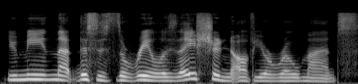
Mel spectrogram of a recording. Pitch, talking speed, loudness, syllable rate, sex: 185 Hz, 165 wpm, -18 LUFS, 4.3 syllables/s, female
